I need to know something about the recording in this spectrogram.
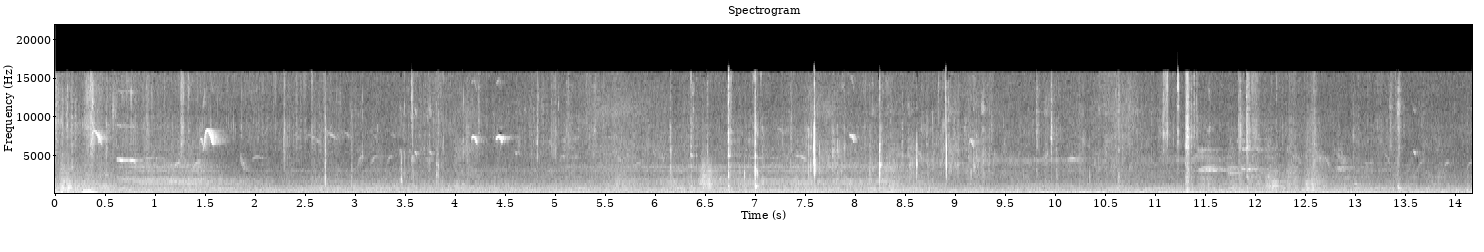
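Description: Quiet outdoor background with a few thin, high chirps from tits and scattered sharp clicks, bunched in the middle.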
